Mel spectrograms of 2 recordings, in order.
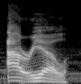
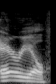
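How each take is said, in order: First: It is said in the speaker's old accent. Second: It is said in an Americanized accent.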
